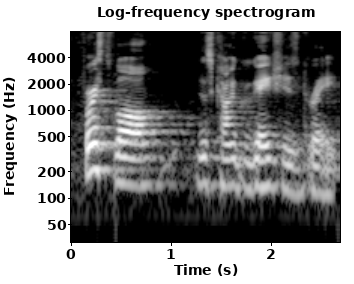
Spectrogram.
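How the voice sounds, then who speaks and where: With audible room echo, a man speaks at a fairly slow pace in a fairly high pitch. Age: 60s. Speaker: retired police officer, guest speaker. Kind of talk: guest talk in church. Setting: church congregation.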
